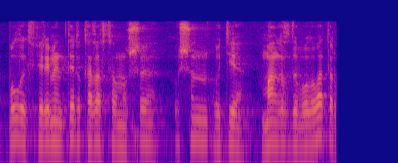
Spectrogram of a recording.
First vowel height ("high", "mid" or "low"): high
